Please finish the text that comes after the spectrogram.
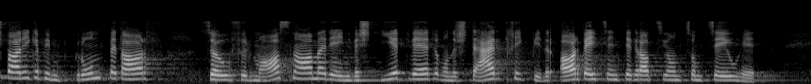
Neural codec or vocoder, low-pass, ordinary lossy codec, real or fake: none; none; none; real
